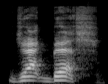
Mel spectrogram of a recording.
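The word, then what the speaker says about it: Jack Bech: Okay, going to the second round, we picked up Jack Besh. Okay, that's right. That's how you say it.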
